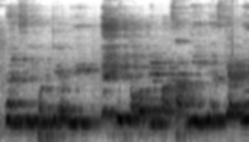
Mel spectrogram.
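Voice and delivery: high whiny "why me"; hammed-up whimpering complaint; mock self-pity. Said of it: "Quejándose ahí cuando nos quejamos".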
